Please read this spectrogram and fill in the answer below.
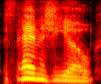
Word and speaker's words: Fangio: listen to fangio's um let me say his name right everybody keeps saying I'm saying his name fangio you know what I mean everybody want me to say it like um like like I'm Italian fangio when I listen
